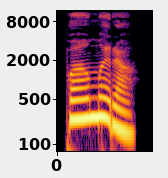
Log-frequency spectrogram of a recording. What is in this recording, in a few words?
"ಪಾಮರ", kannada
